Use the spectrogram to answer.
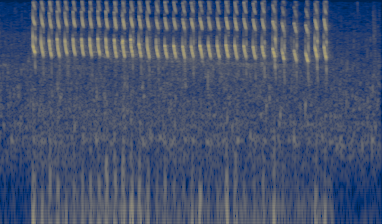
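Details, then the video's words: Cililin bird delivering a training song for other birds: a quick, steady volley of piercing, high chirps, close to ten per second, lasting about three seconds. "suara burung cililin bagus buat masteran"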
